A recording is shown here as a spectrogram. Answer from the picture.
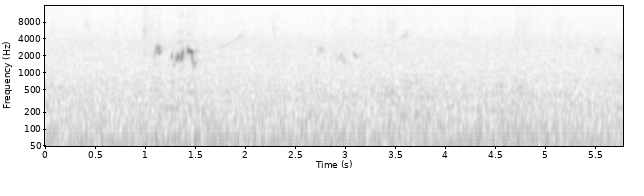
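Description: Near silence with a bird's short chirping call about a second in, then a few fainter chirps around three seconds.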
